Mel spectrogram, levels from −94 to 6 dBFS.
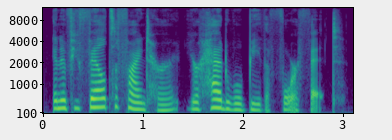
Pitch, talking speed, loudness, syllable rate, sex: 215 Hz, 250 wpm, -20 LUFS, 5.1 syllables/s, female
